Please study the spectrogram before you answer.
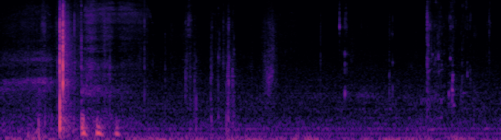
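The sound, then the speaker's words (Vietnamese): A person takes a sip of water: a sharp click and then three soft gulps. Faint scattered small noises follow in near quiet. “À quên, đợi chút mình uống hớp nước đã.”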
